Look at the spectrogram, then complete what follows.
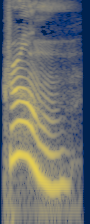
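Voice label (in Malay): "rung", Malay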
